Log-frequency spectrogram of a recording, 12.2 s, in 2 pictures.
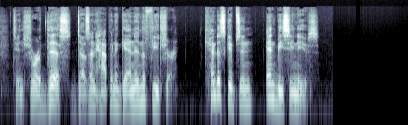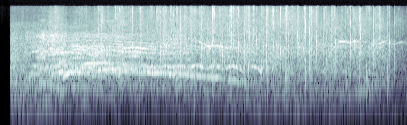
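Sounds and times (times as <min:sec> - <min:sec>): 
speech: 0:00.2 - 0:04.8
Dutch soccer fans cheering: 0:06.3 - 0:12.2.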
